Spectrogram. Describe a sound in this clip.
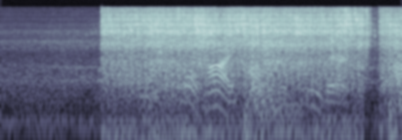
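A heavy machine gun fires in rapid, loud bursts.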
